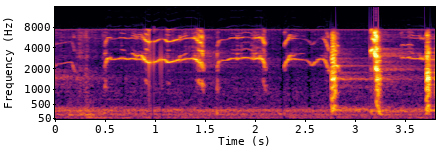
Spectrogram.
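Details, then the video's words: Falcon at a nest watched by camera, calling to be fed: drawn-out, whining, harmonic cries that rise then level off, given in a run of four or five, mixed with sharp clicking knocks near the end. "FalconCam Project - 叫起來餵食"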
